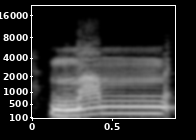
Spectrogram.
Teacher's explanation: میم، یہاں بھی اقلاب ہوگا، نون ساکن کے بعد با ہے اس لیے چھوٹا سا میم لکھا ہوا ہے، یعنی نون کو نہیں پڑھنا ہے، میم کو میم میں ملا کر پڑھنا ہے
